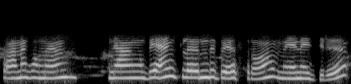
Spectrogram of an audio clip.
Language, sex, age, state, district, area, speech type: Tamil, female, 30-45, Tamil Nadu, Tirupattur, rural, conversation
